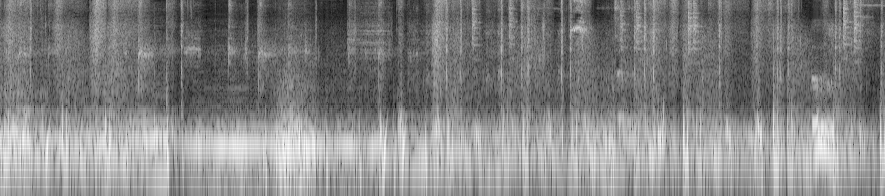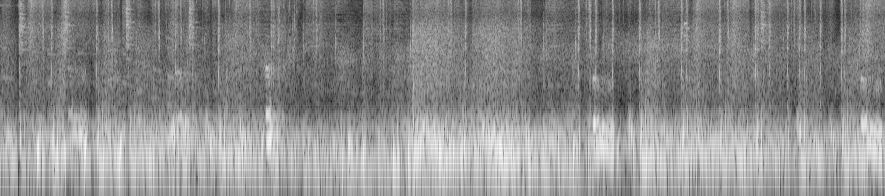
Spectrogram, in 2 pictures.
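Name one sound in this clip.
Rapid video game shooting effects crackle and pop throughout.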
